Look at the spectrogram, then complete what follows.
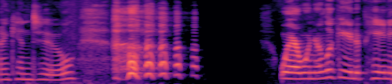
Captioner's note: laughter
